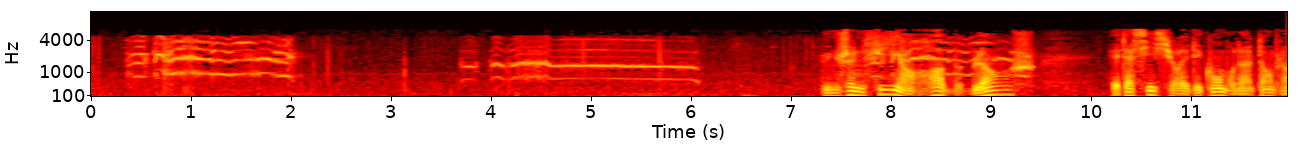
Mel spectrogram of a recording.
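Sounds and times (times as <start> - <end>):
faint hiss: 0.0 - 11.9
rooster crowing: 0.3 - 2.2, 3.7 - 6.2, 7.6 - 9.4
speech: 7.3 - 9.5, 10.2 - 11.9.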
